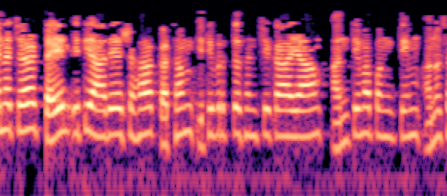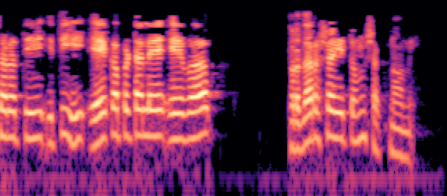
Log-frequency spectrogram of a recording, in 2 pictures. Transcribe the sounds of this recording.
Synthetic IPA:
eːnɐt͡ʃɐʈɐjlit̪iaːd̪eːʃɐɦɐ̆kɐt̪ʰɐmit̪iʋɾut̪ːɐsɐɲt͡ʃikaːjaːmɐnt̪imɐpɐŋt̪imɐnusɐɾɐt̪iit̪iʔeːkɐpɐʈɐleːʔeːʋɐ | pɾɐd̪ɐɾʂɐjit̪umʃɐknoːmḭ

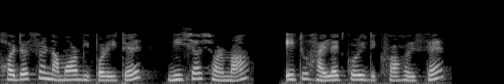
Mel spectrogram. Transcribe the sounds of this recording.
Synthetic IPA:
xɔjdɔsɔɹnamɔɹbipoɹitɛ | nisɔsɔɹma | ejtʊɦajlajtkoɹidekʰuwaɦojsɛ

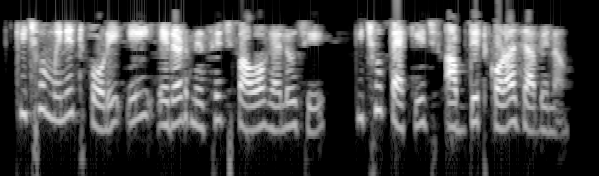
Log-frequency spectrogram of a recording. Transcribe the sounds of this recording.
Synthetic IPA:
kit͡ɕʰuminiʈpɔɾeʔejeɾaɾmesed͡ʑpaoaɡɛlod͡ʑe | kit͡ɕʰupɛked͡ʑap̚ɖeʈkɔɽad͡ʑabena̰

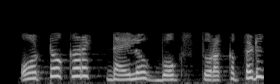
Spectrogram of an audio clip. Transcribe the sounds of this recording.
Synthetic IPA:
oːʈːo̞ːkːɐrek̚ʈɖɐjɐlo̞ːɡ̚boːkst̪urɐkːɐpːe̞ɽu

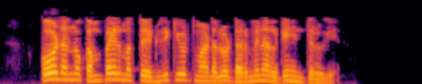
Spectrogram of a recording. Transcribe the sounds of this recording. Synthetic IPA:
koːɾɖɐnːukɐmpɐjlmɐt̪ːuekd͡ʒikjuːʈmaːɽɐluʈɐɾminɐlɡe̞ɦint̪iɾuːɡḭ

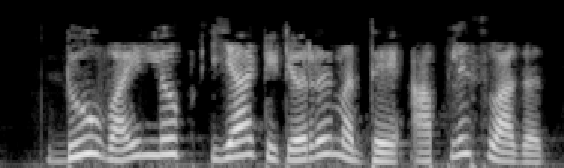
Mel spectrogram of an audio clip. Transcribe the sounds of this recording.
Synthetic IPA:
ɖuʋailːupjaʈiʈəɾəlməd̪ʱːjeʔa̰plesʋaɡət̪̚

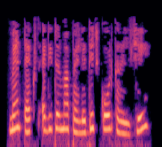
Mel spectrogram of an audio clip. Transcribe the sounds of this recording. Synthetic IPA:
mɛ̃ʈeksʈeɖiʈəɾmãpəɦlet̪ʰid͡ʒkoɾɖkəɾelt͡ʃʰe

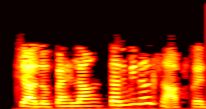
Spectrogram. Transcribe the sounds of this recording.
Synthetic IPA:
t͡ʃaːlopɛɦlãʈɐɾminəlsaːpʰkɐɾ

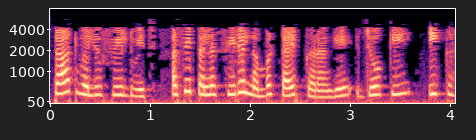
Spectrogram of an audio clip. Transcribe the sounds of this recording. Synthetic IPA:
sʈaːɾʈʋɛːljuːpʰiːlɖʋɪt͡ʃəsĩːpɛːlãːsiːɾijəlnəmbəɾʈaːip̚kəɾãːŋɡeːd͡ʒoːkiɪk

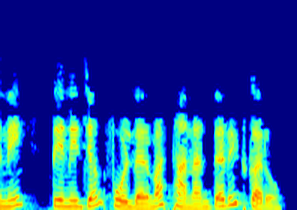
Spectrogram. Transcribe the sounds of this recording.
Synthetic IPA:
ne | t̪ened͡ʒə̃ŋɡfolɖəɾmãst̪ʰanãnt̪əɾit̪kəɾo̰

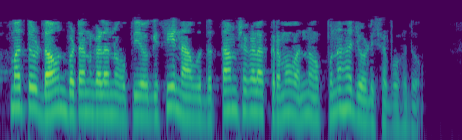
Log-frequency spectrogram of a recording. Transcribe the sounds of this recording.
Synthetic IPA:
pmɐt̪ːuɖɐwnbʱɐʈɐnɡɐɭɐnːuːpɐjoːɡisinaːʋud̪ɐt̪ːaːmʃɐɡɐɭɐkɾɐmɐʋɐnːupunɐɦɐd͡ʒo̞ːɽisɐbɐɦud̪ṵ

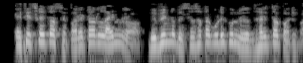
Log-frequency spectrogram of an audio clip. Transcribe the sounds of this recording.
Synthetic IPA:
et̪ʰisʰɔɦit̪ɔsepaɾeʈɔɾlajnɾɔ̰bibʱinːɔbiswesɔt̪aɡuɽikuniɾd̪ʱaɾit̪ɔkɔɾiba̰

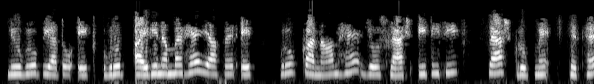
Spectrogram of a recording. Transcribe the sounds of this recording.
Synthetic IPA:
njuːɡɾuːpjat̪oʔeːkɡɾuːp̚aːɪɖinɐ̃mbəɾɦɛjafɪɾeːk̚ | ɡɾuːp̚kanaːmɦɛd͡ʒoːslɛːʃiːʈiːsiː | slɛːʃɡɾuːpmẽɪst̪ʰɪt̪ɦɛː

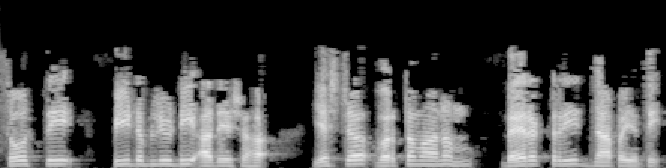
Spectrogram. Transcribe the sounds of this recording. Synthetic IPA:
soːst̪i | piːɖɐbljuɖiʔaːd̪ɛːʃɐɦɐ̆ | jɐʂt͡ʃɐʋɐɾt̪ɐmaːnɐm | ɖɐjɾek̚ʈɐɾid̪ɲaːpɐjɐt̪i

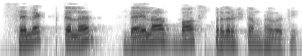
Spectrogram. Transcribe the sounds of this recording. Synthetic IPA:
selek̚ʈkɐlɐɾ | ɖɐjlaːɡ̚baːkspɾɐd̪ɾɐʂʈɐmbʱɐʋɐt̪ḭ

